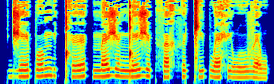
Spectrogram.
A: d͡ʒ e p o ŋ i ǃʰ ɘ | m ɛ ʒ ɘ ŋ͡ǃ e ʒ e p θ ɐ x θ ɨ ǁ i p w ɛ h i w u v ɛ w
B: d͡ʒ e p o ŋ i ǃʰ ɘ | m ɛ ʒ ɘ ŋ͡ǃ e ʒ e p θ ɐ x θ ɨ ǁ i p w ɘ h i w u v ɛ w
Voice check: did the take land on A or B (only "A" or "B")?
A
